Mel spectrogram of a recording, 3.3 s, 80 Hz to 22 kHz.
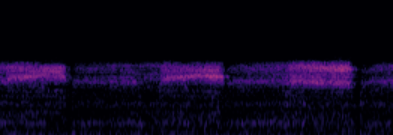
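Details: Owl at a nest during a 3:38 AM rabbit delivery, April 7, 2016; three drawn-out rasping hisses, each roughly half a second to a second long, with brief quieter breaks between.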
